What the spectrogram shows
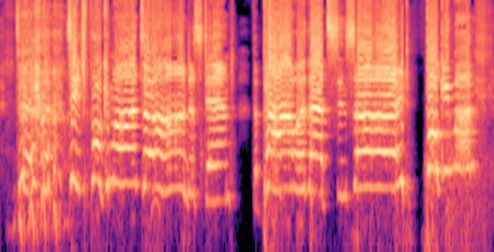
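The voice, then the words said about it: Off-key singing. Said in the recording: “The tune is so off right now... My voice is not great”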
